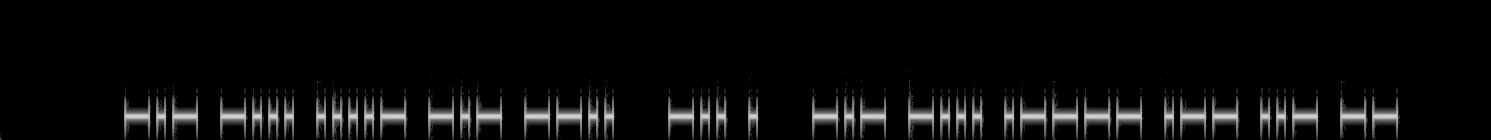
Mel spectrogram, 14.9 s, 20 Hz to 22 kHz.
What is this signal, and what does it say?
Morse code, heard as a keyed tone, about 15 wpm, 700 Hz. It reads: KB4KZ DE KB1WUM
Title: USA Callsign DE Callsign 15wpm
